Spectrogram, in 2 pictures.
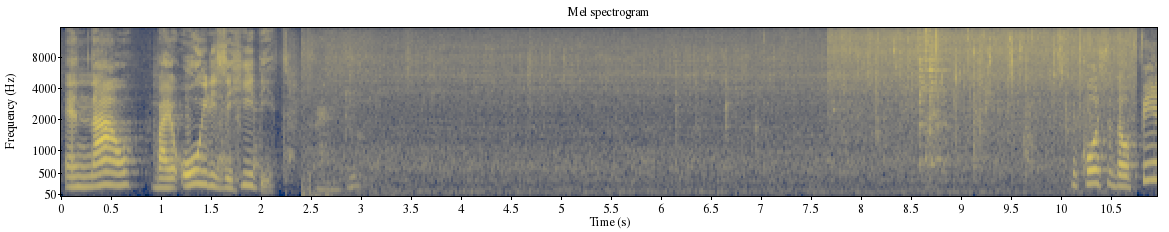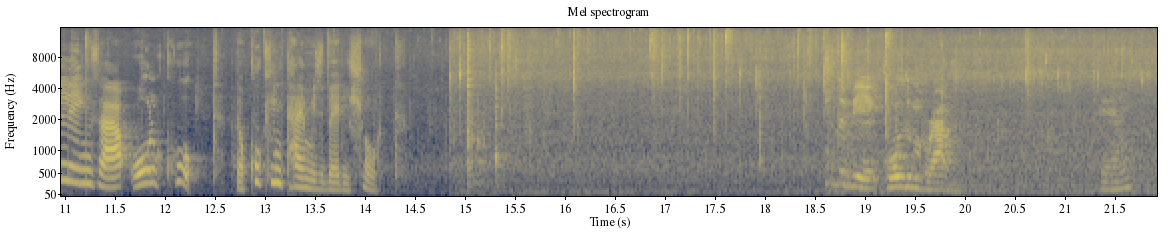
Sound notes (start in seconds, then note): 8.3 mandu sizzling; 14.4 pan sizzling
